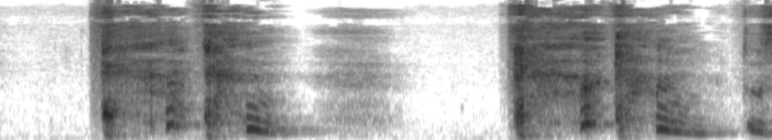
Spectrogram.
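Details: Cough from a woman who says she is ill, couldn't sleep and slept propped on pillows: two bursts of three harsh, voiced coughs, the last trailing into a groan.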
